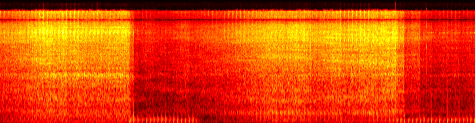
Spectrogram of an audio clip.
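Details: Honda Zoomer X scooter at idle: bursts of sharp, evenly spaced clicks about three per second over the engine note. The source of the ticking is not pinned down. Engine clicking.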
